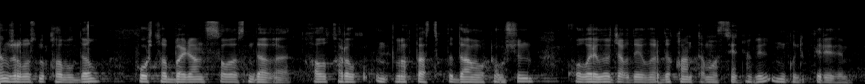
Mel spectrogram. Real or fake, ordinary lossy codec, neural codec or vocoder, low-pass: fake; none; codec, 16 kHz, 4 kbps, X-Codec, HuBERT features, trained on balanced general audio; none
